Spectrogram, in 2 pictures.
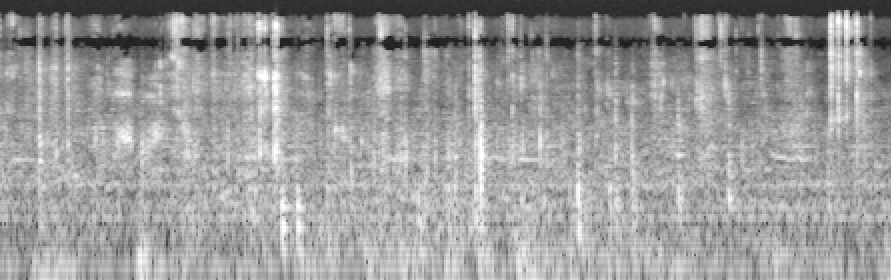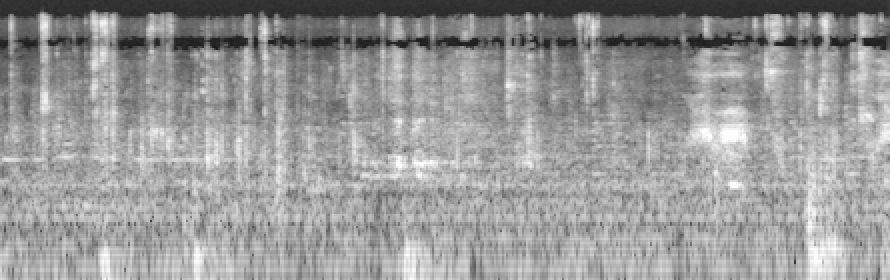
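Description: Children chewing and crunching potato chips, with scattered sharp crunches between quieter chewing.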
